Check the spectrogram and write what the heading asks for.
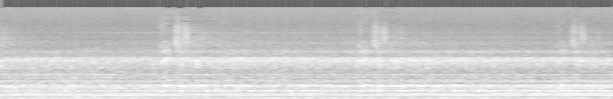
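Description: Ambient electronic drone: layered, sustained synthesizer tones over a low rumble, with the piezo-amplified DIY noisebox run through delay and reverb, and a faint accent recurring about every two seconds.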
